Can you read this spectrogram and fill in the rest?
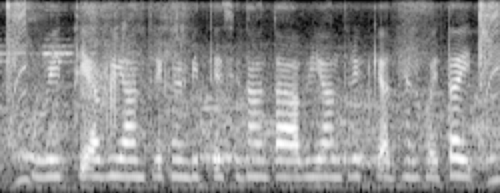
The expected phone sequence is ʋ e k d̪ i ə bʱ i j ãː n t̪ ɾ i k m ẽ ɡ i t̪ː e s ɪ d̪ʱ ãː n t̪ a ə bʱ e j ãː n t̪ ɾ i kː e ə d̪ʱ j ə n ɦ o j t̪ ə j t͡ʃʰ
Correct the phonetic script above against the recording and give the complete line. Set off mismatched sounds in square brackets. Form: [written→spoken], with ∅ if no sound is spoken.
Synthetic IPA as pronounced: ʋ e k [d̪→t̪] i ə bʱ i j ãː n t̪ ɾ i k m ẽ [ɡ→b] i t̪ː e s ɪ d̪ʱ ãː n t̪ a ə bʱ [e→i] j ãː n t̪ ɾ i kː e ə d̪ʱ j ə n ɦ o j t̪ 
